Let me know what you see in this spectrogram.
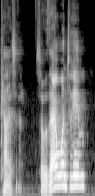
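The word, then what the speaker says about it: Caesar: level of Education they would pronounced it Kaiser so that one to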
